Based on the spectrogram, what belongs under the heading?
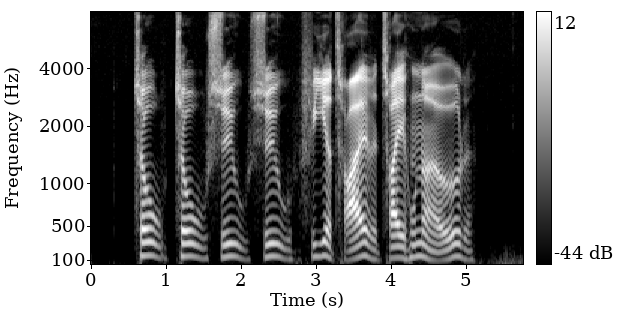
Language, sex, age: Danish, male, 37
